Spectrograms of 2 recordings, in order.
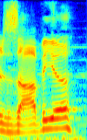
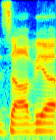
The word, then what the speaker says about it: Xavier: Well, I mean, yeah, you can pronounce X as a Z, and then some French words do end with an ER, you know, pronounce like A.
